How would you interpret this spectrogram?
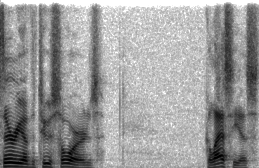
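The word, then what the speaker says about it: Gelasius: of the two swords galacious that's how you say it glasses um articulated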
